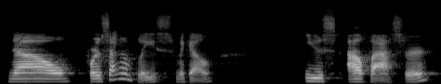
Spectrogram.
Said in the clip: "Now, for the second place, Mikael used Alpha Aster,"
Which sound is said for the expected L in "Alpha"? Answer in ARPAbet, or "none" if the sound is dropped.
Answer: L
